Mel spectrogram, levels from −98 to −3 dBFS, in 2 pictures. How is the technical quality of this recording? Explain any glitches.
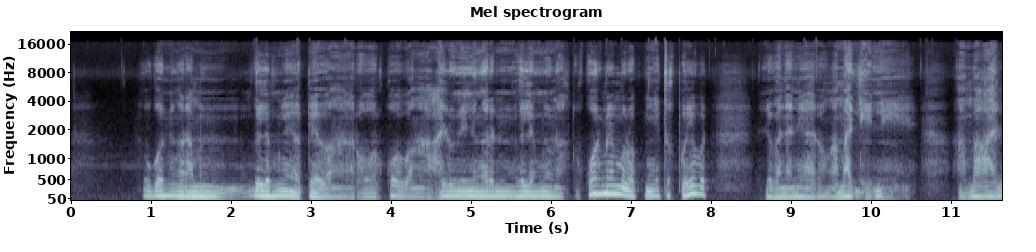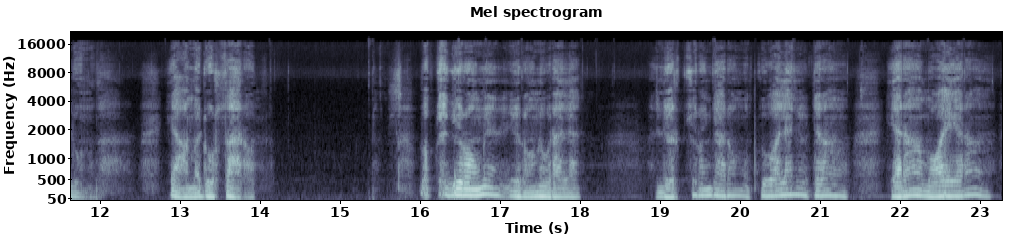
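The speech has one recurring problem: five brief decoding glitches. A corrupt frame decoded fault occurs at 9.90 to 9.96 s, 11.55 to 11.68 s, 16.41 to 16.46 s, 21.51 to 21.60 s and 22.53 to 22.58 s. Flipped bits in a few compressed frames were played as if valid, so misread gains and codes put energy at the wrong frequencies. Each one sounds like a short chirp or noise blip lasting a few frames. The one at 16.41 s stands out most, peaking near -10 dBFS.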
